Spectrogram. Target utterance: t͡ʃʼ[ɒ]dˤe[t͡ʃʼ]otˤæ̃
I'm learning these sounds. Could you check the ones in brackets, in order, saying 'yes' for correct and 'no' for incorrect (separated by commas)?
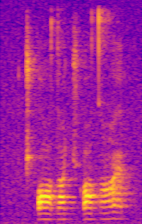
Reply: yes, yes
